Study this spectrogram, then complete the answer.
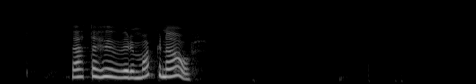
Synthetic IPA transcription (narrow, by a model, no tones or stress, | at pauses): θɛht̪aɦɛvʏvɛːɾʏmaknaaːwɾ̥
